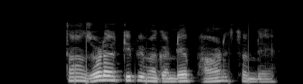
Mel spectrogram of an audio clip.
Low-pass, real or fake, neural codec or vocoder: 7.2 kHz; real; none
